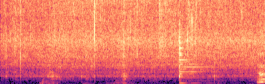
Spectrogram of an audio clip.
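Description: Garlic powder and smoked paprika fry in a pot with a steady crackling sizzle, interrupted by occasional stirring scrapes and a clunk of a utensil near the end.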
